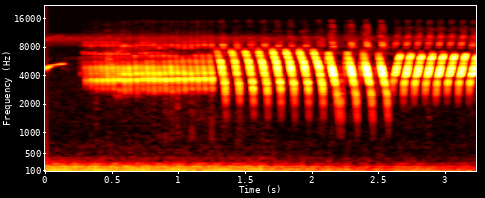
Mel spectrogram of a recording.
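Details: Canary song meant to stimulate lazy canaries to sing: a high buzzy trill opens, then breaks into a rapid series of steep descending whistled notes, quickening and then slowing, with a faint low hum beneath.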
